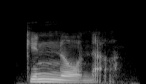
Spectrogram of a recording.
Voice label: indian agent, Blackfoot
